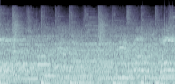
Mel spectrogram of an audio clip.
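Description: Background music with a steady beat and pitched instruments, laid over the footage.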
